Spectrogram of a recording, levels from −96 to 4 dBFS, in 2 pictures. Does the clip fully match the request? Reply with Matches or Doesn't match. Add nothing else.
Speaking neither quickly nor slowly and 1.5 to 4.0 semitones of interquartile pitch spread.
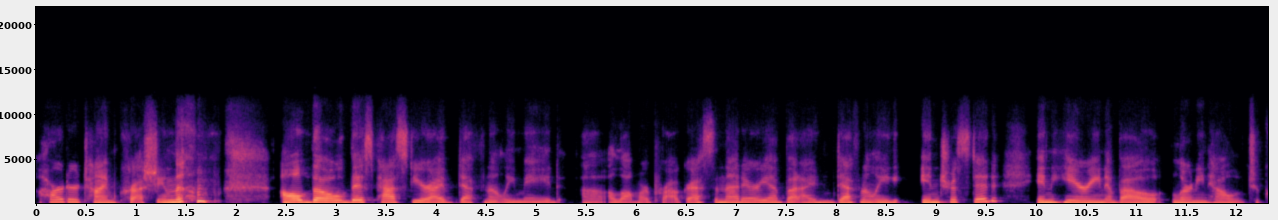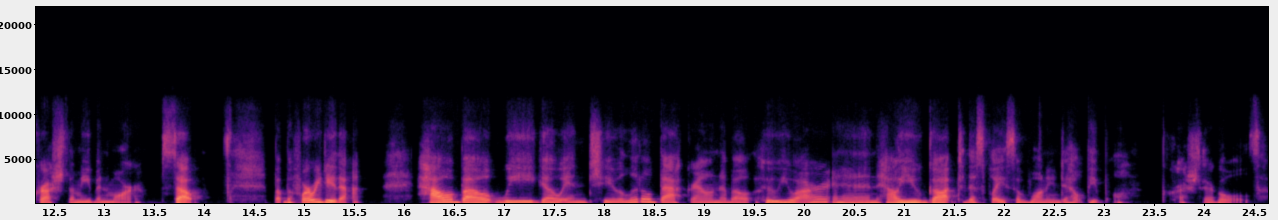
Doesn't match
